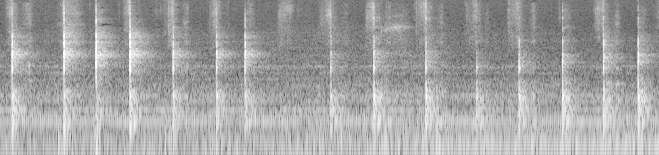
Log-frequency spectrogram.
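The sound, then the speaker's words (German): A knife chops zucchini flesh into small pieces, with many quiet, sharp knocks in a steady, even rhythm about two per second. “Jetzt schneiden wir noch ganz kurz dieses Zucchini-Fruchtfleisch in kleine Stücke. Also einfach so ein bisschen klein schneiden.”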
